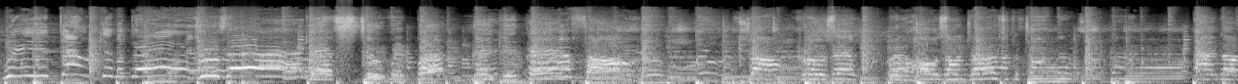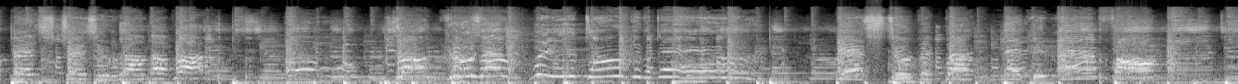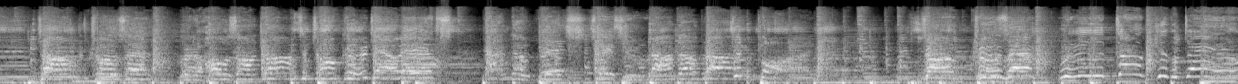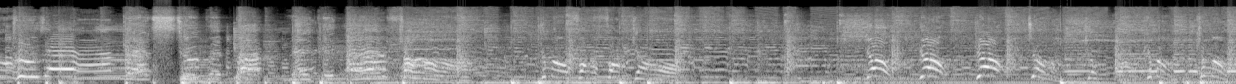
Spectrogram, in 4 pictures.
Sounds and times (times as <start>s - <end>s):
Music: 0.0s - 49.5s.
